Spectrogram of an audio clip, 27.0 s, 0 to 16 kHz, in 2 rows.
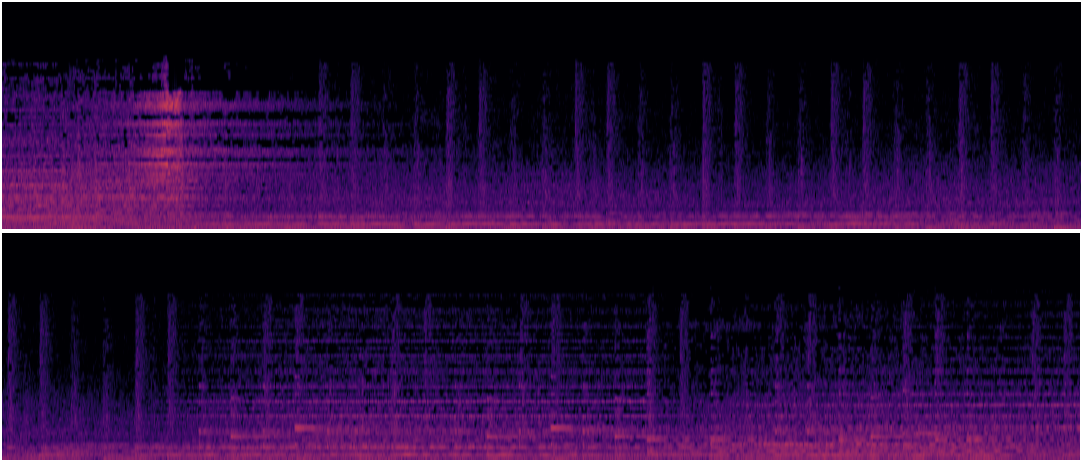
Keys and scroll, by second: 0.3 space, 1.5 x, 2.0 x, 3.1 ], 4.0 space, 6.8-10.2 typing, 8.2 alt+super+z, 11.7 space, 13.3-14.2 typing, 15.3 super+l, 18.3 Return.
